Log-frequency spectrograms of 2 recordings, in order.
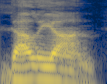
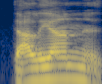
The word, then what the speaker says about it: Dalian: town in China seven million people holy smokes Dalian Dalian that's how you pronounce it but he is a uh he's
